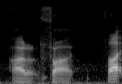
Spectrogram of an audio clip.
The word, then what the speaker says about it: Pfaadt: Brandon Pat. How do you pronounce that, Jason? Fought.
